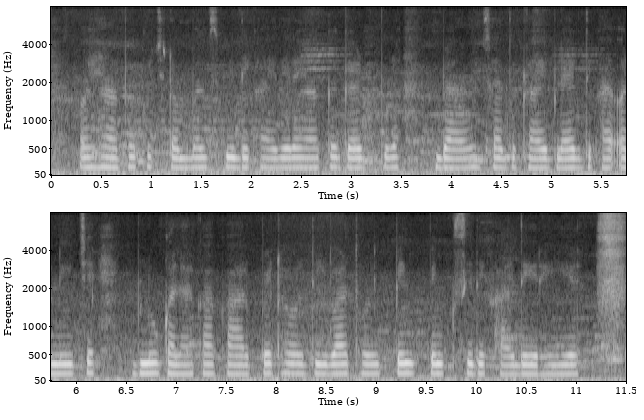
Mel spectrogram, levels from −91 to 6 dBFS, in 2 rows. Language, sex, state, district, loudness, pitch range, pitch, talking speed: Hindi, female, Bihar, Samastipur, -16 LUFS, 165-170 Hz, 165 Hz, 180 wpm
